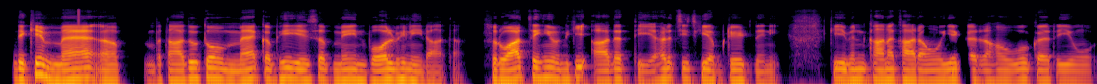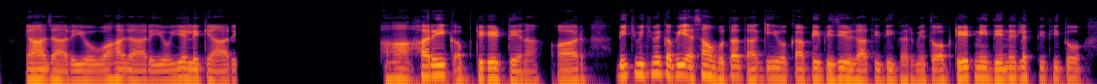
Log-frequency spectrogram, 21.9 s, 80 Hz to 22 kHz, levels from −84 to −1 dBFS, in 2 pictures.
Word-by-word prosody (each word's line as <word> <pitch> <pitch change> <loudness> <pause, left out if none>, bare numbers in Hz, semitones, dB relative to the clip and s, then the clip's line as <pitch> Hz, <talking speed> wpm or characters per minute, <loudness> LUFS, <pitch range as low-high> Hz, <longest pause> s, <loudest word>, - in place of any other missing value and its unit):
देखिए 115 +8 +6
मैं 105 -2 +6 0.2
अ, 100 -1 0 0.4
बता 100 +1 0
दूँ 120 0 +1
तो 120 -1 +1
मैं 105 +3 +2
कभी 115 +2 -1
ये 105 - +1
सब 110 0 -3
में 105 +1 0
इन्वॉल्व 105 +1 +1
ही 115 - 0
नहीं 100 -3 -2
रहा 90 -1 -5
था। - - -17 0.3
शुरुआत 110 +2 +5
से 130 - +6
ही 125 - 0
उनकी 115 +2 -1
आदत 110 +2 0
थी 95 -1 -5
हर 115 +4 0
चीज़ 110 -1 -8
की 115 - +1
अपडेट 100 0 -3
देनी 95 0 -9 0.5
कि 115 0 -1
इवेन 110 +1 -2
खाना 110 0 +2
खा 105 -1 +2
रहा 105 0 0
हूँ, 105 +1 -5
ये 110 +1 0
कर 105 -1 -2
रहा 100 -1 -3
हूँ। 105 0 -5
वो 110 0 -4
कर 105 -1 -1
रही 100 0 -5
हो, 100 -1 -10 0.3
यहाँ 110 +1 +3
जा 100 -2 -1
रही 100 +1 -4
हो, 100 -1 -4
वहाँ 110 +2 -1
जा 100 -1 -2
रही 100 -1 -5
हो, 100 0 -5
ये 115 +3 -1
लेके 110 -2 -1
आ 100 0 -1
रही 100 0 -7 1.4
हाँ, 115 0 -1
हर 140 0 +5
एक 150 0 +5
अपडेट 115 0 +1
देना 95 -1 -2 0.3
और 105 +1 0 0.4
बीच-बीच 150 +3 0
में 170 - +1
कभी 150 -1 +5
ऐसा 130 +3 +1
होता 130 +4 +1
था 110 - 0
कि 120 +1 -4
वो 115 - -4
काफ़ी 110 +1 -2
बिज़ी 110 +2 -1
हो 110 - 0
जाती 105 +1 -3
थी 110 - -4
घर 100 -1 -9
में, 105 0 -8
तो 105 - -4
अपडेट 120 +4 +2
नहीं 125 -1 0
देने 115 +1 +1
लगती 120 -1 -5
थी। 120 - -6
तो 115 -1 -7
110 Hz, 220 wpm, -23 LUFS, 100-115 Hz, 1.4 s, देखिए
